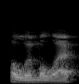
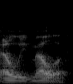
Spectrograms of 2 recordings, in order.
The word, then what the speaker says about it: Elimelech: more closely related to elimelech or actually i believe it's pronounced ellie malek he's even more closely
